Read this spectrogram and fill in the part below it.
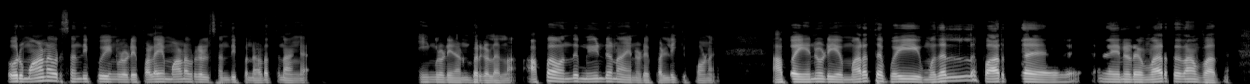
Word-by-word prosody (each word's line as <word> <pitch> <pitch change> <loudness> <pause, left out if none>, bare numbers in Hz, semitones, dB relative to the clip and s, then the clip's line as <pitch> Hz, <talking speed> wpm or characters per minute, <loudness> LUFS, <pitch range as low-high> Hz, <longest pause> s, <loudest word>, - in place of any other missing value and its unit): ஒரு 140 -1 +4
மாணவர் 165 +3 +2
சந்திப்பு, 135 +1 -4
எங்களுடைய 115 -2 -1
பழைய 125 +2 +1
மாணவர்கள் 120 -3 -2
சந்திப்பு 110 +1 -6
நடத்துனாங்க 95 -1 -4 1.2
எங்களுடைய 110 -1 -2
நண்பர்கள் 100 -2 -1
எல்லாம். 95 +2 -8 0.2
அப்ப 120 - -9 0.2
வந்து, 135 +2 -1
மீண்டும் 135 0 -1
நான் 115 -3 -1
என்னுடைய 100 -1 -5
பள்ளிக்கு 100 -1 -5
போனேன். 95 0 -7 0.6
அப்போ 115 +3 +3
என்னுடைய 125 -1 +2 0.2
மரத்த 150 +4 +3
போயி 130 +1 +3 0.2
முதல்ல 170 +10 +1
பார்த்த, 130 0 +4 0.9
என்னுடைய 115 -1 +2
மரத்த 135 +1 +3
தான் 125 -4 +1
பாத்தேன். 95 -4 -1
120 Hz, 135 wpm, -23 LUFS, 105-135 Hz, 1.2 s, ஒரு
